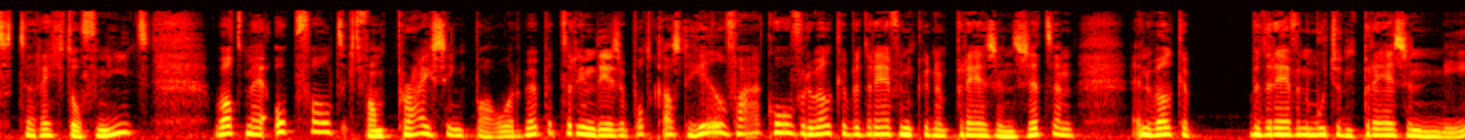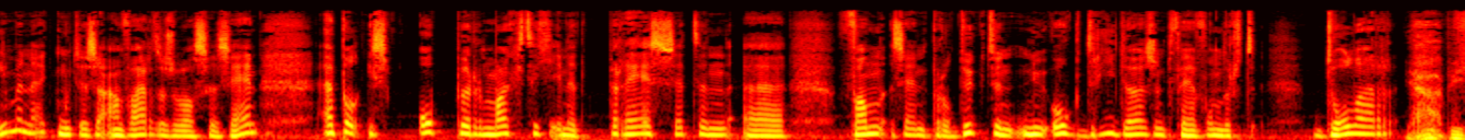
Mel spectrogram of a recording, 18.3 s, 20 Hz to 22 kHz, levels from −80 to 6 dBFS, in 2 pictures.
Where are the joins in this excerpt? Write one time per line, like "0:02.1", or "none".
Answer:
0:02.2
